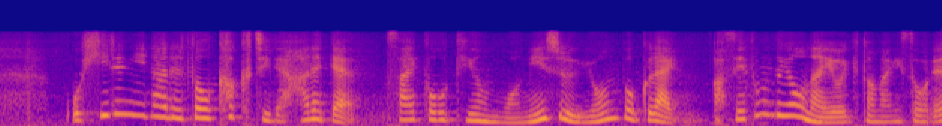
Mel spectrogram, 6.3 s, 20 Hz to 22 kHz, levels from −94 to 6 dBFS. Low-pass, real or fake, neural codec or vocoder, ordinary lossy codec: none; fake; codec, 16 kHz, 0.3 kbps, FocalCodec; none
